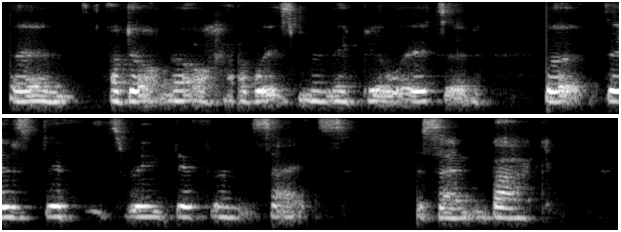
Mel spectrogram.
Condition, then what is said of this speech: ALS (motor neuron disease). It's affected my voice quite a lot, actually.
